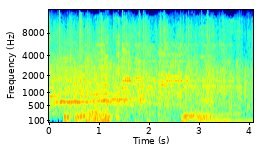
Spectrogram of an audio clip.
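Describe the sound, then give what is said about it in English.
An audience claps their hands unto the Lord in a steady, dense wash of applause lasting several seconds, with low sustained musical notes sounding underneath. “If you feel that, I want you to clap your hands one more time unto the Lord.”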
